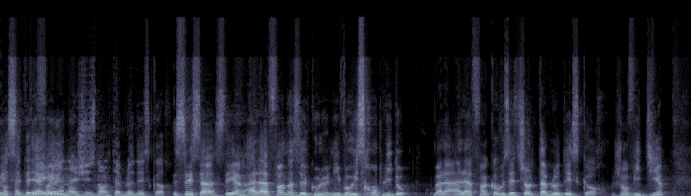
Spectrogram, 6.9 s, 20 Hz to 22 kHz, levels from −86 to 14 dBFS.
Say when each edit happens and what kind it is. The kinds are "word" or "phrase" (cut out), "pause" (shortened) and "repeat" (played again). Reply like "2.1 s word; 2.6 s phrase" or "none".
none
